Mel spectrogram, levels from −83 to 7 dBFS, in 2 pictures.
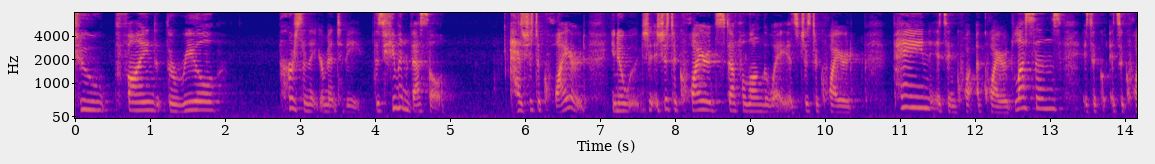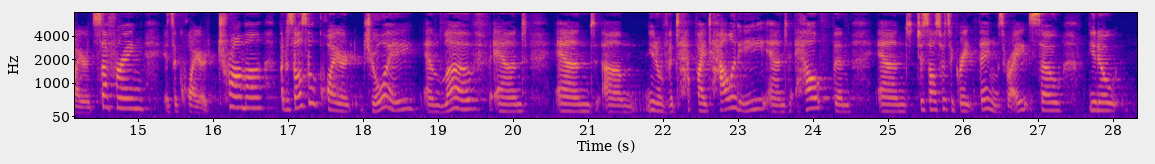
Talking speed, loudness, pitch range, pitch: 140 wpm, -20 LUFS, 200-290 Hz, 235 Hz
